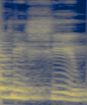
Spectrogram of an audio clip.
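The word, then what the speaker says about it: receive: यहाँ पे ई जो है ये साइलेंट है। किसी भी वर्ड के लास्ट में ई आता है तो वहाँ पे ई साइलेंट रहता है। ये हो जाएगा रिसीव।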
